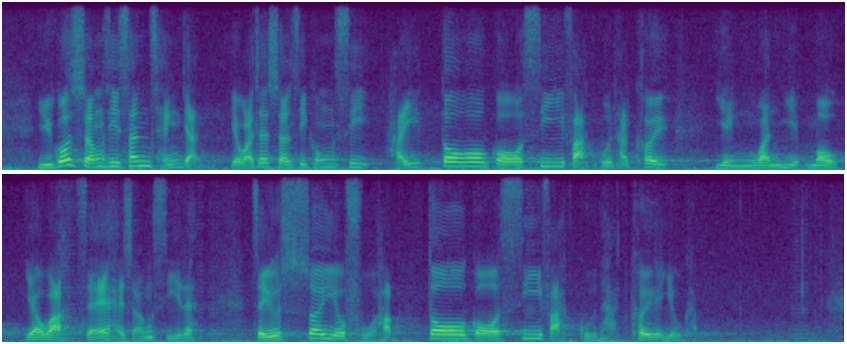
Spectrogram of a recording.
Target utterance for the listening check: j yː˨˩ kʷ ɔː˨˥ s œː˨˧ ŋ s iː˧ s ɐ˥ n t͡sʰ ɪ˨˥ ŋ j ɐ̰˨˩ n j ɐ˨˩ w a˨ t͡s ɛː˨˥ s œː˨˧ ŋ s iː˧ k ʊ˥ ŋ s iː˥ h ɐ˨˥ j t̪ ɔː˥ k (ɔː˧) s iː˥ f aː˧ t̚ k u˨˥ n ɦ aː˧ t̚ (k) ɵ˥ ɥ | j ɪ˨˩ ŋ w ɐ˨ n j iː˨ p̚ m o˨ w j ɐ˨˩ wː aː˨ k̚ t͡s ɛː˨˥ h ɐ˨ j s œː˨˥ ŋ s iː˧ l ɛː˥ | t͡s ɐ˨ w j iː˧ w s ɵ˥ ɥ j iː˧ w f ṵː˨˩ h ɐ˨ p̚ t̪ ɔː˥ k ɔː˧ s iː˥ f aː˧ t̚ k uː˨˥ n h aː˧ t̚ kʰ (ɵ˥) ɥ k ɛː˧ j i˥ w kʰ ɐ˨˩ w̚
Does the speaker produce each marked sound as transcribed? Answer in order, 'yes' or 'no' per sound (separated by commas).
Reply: yes, no, yes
